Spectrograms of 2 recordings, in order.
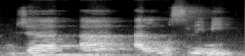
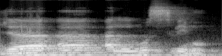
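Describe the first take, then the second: First: The last word ends with an i vowel. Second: The last word ends with a u vowel. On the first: The speaker calls it wrong. "tidak akan bisa dibaca jaa al-muslimi kasroh" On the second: The speaker calls it right. "Kita baca jaa al-muslimu"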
